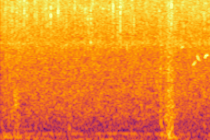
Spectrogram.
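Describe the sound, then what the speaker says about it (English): Rain in the video game Skyrim falls as a faint, steady patter and hiss, with a few brief soft knocks and no voices. "rain sure does bring our game to a chugging halt"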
